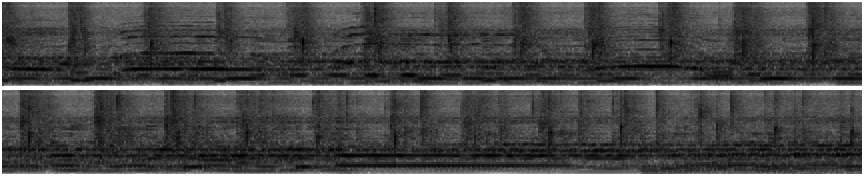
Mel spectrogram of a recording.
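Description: A symphonic metal band playing live, with drums, bass and guitars under choir-like singing, driven by a steady drum beat. The low end drops away for a moment shortly before the end.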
